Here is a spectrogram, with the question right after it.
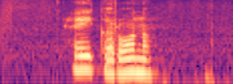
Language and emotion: Russian, neutral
